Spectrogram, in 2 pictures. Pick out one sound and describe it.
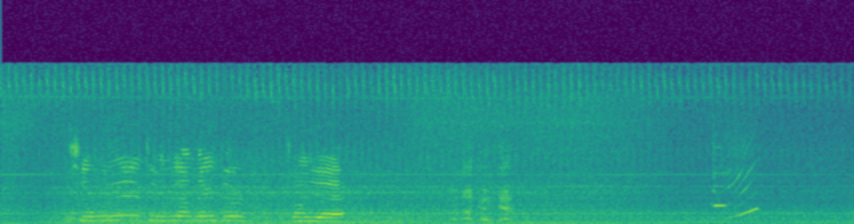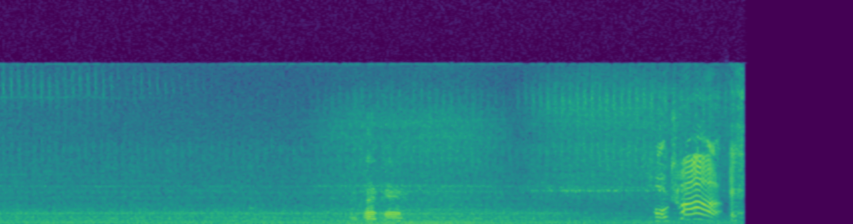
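A small boy speaks through a headset intercom.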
